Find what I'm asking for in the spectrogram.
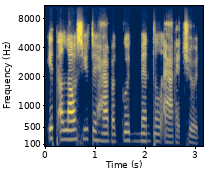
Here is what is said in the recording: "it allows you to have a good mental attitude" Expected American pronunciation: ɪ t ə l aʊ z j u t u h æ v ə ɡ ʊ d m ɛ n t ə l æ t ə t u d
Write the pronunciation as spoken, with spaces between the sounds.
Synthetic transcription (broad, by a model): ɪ t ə l aʊ s j u t u h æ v ə ɡ ʊ d m ɛ n t ə l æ t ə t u d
